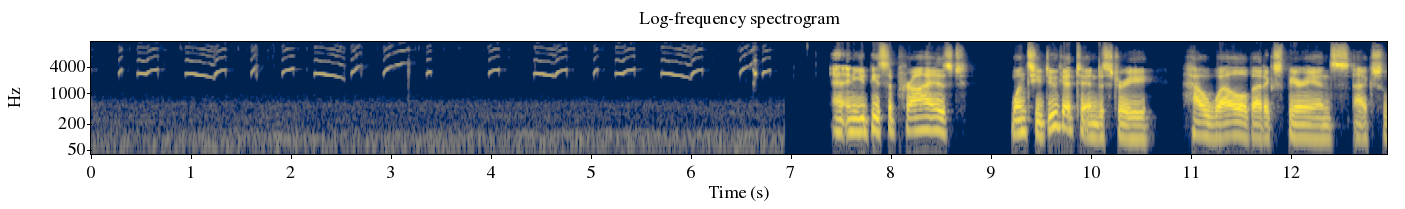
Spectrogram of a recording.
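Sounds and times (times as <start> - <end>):
analog circuit birds making electronic bird calls: 0.0 - 7.0
steady low hum: 0.0 - 7.0
speech: 7.4 - 12.9.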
